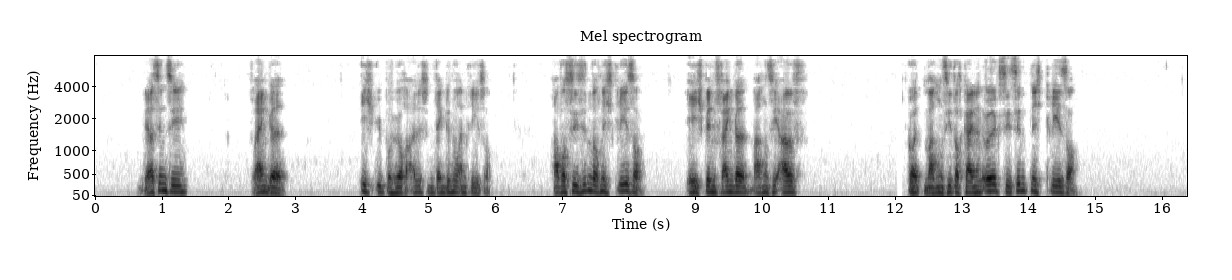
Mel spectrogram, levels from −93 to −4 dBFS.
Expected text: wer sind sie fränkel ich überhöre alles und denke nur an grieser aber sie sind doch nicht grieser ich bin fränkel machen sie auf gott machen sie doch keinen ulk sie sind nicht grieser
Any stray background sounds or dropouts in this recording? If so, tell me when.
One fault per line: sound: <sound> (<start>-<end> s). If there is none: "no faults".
no faults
